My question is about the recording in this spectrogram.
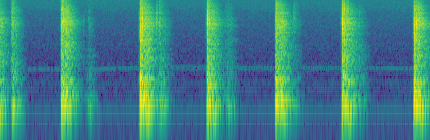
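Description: A ball bounced on a wooden sports-hall floor and passed back and forth, about once a second: each bounce a sharp thud with a short echo, followed by a softer knock.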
